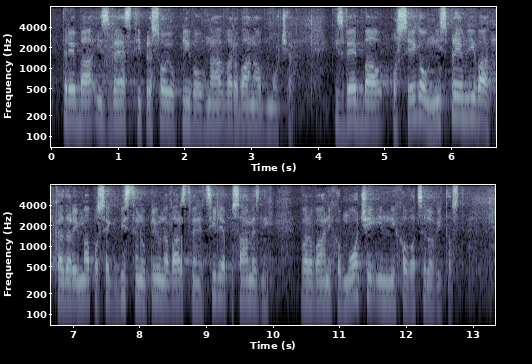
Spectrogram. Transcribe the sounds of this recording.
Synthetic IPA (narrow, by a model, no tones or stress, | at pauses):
t̪ɾeːbaizʋɛːst̪ipɾɛsoːjupliːʋɔwnaʋaɾɔʋaːnaɔbmoːt͡ʃja | izʋeːd̪bapɔseːɡɔwnispɾɛjɛmliːʋakad̪aɾimapɔseːɡbist̪ʋɛnupliwnaʋaːɾst̪ʋɛnɛt̪siljɛpɔsaːmɛznix | ʋaɾɔʋaːnixɔbmoːt͡ʃiʔːnːiːxɔʋɔt̪sɛlɔʋiːt̪ɔst̪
